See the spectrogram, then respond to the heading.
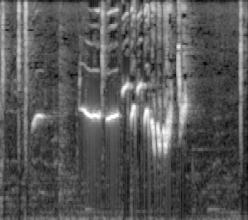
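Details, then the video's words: Magpie-robin (murai) in energetic song: clear steady whistles on one pitch, then a fast run of rising and falling notes ending in a high buzzy flourish. "Murai Nyaut Gacor"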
